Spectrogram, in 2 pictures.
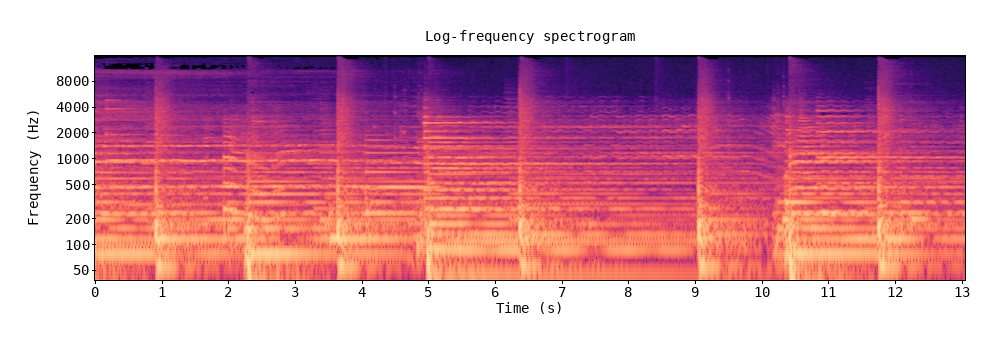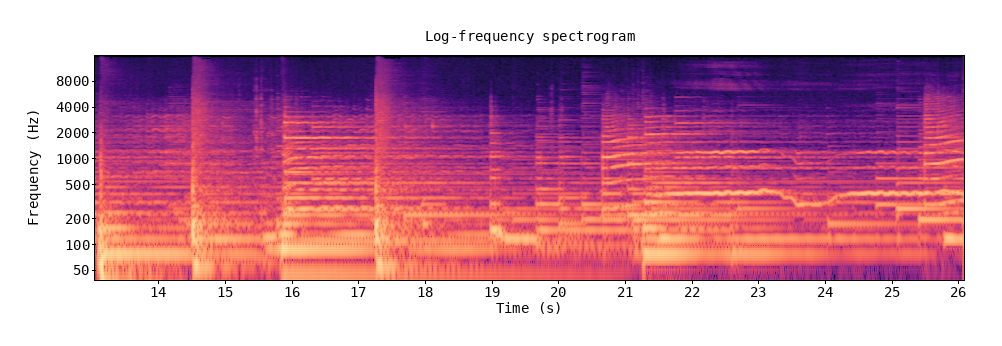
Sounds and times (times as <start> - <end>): Steel guitar, slide guitar: 0.0 - 26.0.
